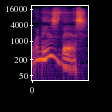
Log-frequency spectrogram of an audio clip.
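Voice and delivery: wary, suspicious. Narrator reading a character's question, suspicious. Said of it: "Worm asked suspiciously".

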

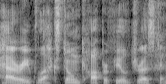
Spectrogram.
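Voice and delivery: ordinary talk

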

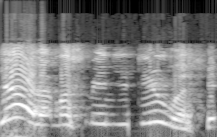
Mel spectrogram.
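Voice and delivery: very high mocking jeer. Recapping a story, the speaker voices one character's mocking reply to another: retelling a mocking reply. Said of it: "he just gets a mocking".

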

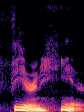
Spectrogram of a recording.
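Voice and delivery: heavy stress on here, voice cracking at the h. Talking about a funny way of saying fear in here, stressed here with break at h. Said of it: "You got to put a lot of it on, like, the second part. It's like, there's, like, a little, like, break in the voice at the H".

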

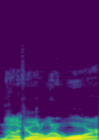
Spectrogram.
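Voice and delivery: ordinary talk, nothing marked

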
